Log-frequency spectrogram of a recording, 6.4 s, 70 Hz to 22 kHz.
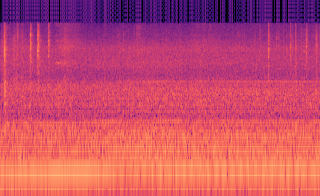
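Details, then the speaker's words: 1966 Mustang on a speed-bump road, testing for bump steer after reworking the TCP upper control arms with galled rod ends. Steady road rumble and engine drone, no clunks or knocks from the front end; the suspension sounds tight. "yeah it's pretty good notice it's not clunking"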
